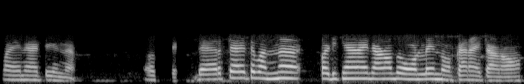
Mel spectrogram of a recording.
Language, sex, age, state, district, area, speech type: Malayalam, female, 18-30, Kerala, Wayanad, rural, conversation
